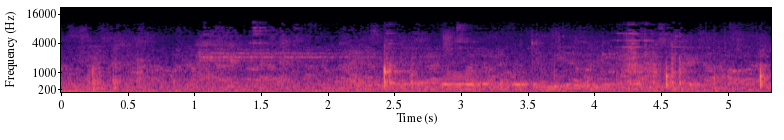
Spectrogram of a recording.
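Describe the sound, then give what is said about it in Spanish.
A waiter sets two plates of food down on a table in a ministry cafeteria with a few sharp clinks and knocks, spaced a couple of seconds apart, over a steady murmur of background voices and dish clatter. “Un camarero les pone dos platos de comida sobre la mesa.”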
